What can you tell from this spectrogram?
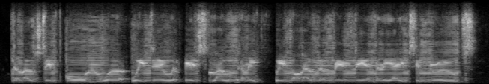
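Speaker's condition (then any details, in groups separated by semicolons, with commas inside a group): Laryngectomy; laryngectomy for larynx cancer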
